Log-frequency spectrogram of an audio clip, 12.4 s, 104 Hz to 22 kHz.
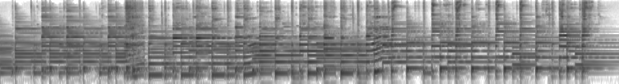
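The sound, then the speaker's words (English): Acoustic 12-fret guitar fingerpicked with a slide worn on the ring finger over D, G and A chords, closing at the 12th fret over D, slightly out of tune up high. Many plucked notes ring out with sliding pitch glides, and no voices are heard. “what I am going to do is finger pick over the D chord, finger pick over the G chord, finger pick over the A chord, and then close things out up at the 12th fret over the D chord.”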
